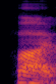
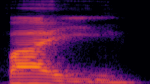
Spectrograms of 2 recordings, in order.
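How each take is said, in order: First: The 'ai' vowel is short and clipped. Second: The 'ai' vowel is drawn out long. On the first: The speaker calls it right. "se pronuncia F A I curto V" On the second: The speaker calls it wrong. "não é five"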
